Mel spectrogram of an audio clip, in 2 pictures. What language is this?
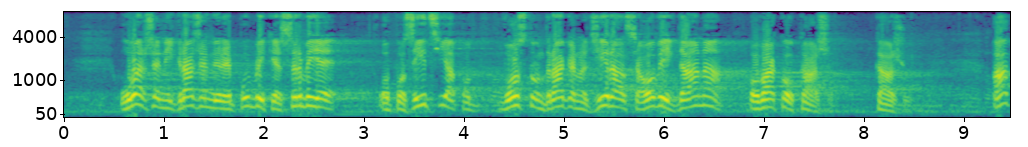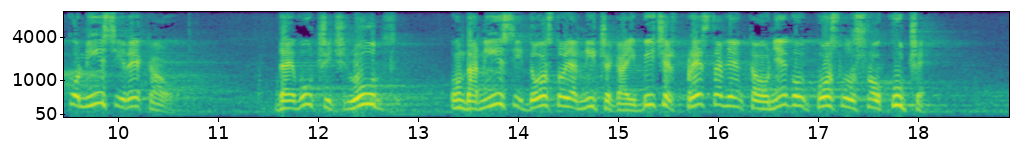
Serbian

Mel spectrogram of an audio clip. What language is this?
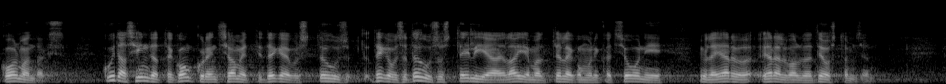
Estonian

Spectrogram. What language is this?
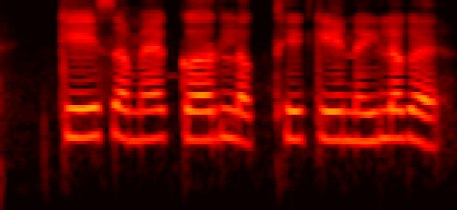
Chhattisgarhi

